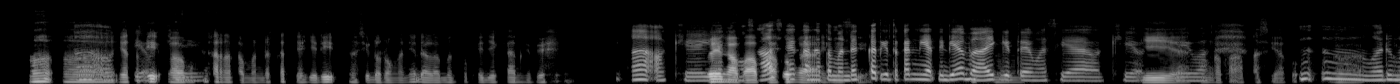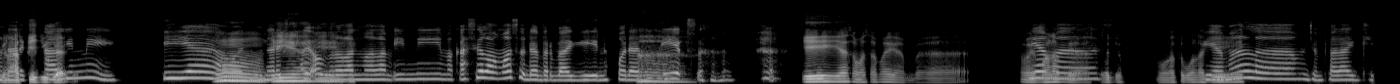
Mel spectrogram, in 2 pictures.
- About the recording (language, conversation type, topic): Indonesian, unstructured, Apa tantangan terbesar saat mencoba menjalani hidup sehat?
- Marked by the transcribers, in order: chuckle; chuckle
